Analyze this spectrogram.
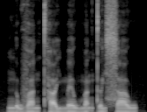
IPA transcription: ŋ ə̰˧˨ w v a˧ n t̪ʰ a̰˧˥ j m ɛ˧ w m a̰˧˨ ŋ t̪ ə˧ j s a˧ w

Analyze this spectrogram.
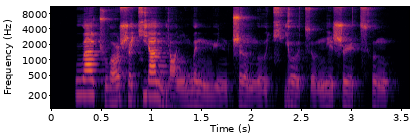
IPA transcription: w ä˥ ʈ͡ʂ w ɔ˧˥ ʂ ɤ˧ t͡ɕ j ä˥ n̪ j ɑ˨˩ ŋ m w ə˥˩ n m y˨˩ n ʈ͡ʂ ɤ˥˩ n̪ o˨˩ ʊ̯ t͡ɕʰ j o˥˩ ʊ̯ t͡s o˩ ʊ̯ n̪ i˥˧ ʂ ɻ̩˥˧ t͡sʰ ʊ˥˩ ŋ

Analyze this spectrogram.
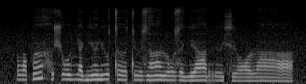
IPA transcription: lˠ ə p ə̃ː h ə ʃ oː ʎ a ɡʲ ə̃ː ɾʲ o t əː t ʏː z ã ɭ o z ə lʲ aː r ʏː xʲ ɔː ɭ aː

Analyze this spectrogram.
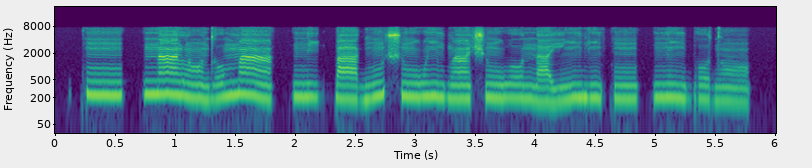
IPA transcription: k ũ˧ | n ã˧ l ɔ̃˨ d o˨˦ m ã˦˨ | n i˨ k͡p a˨ ɡ ũ˨˦ ʃ ũ˧ w ĩ˧ b ã˧ ʃ ũ˧ w o˧ n a˨ j ĩ˨˦ ɡ ĩ˧ k ũ˧ | n ĩ˨ ɡ͡b o˨ d ɔ̃˨

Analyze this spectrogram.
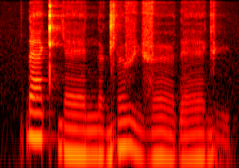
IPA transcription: ɗ æ˦ kʰ j ɛː˨ n œ˨ ɡ j ɵ˦ v y˨ v œː˦˨ ɗ ɛː˦ ɡ y˨

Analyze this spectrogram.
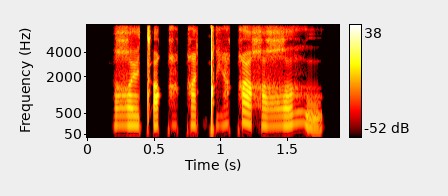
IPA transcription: ʁ ø tʼ o q ɛ̤ q e ǃ i̤ q ø χ œ ʁ o ɦ ṵ

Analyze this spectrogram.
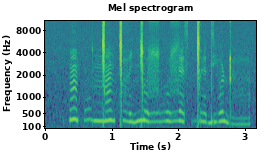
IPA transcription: p ã˧˥˧ p ɔ̤˧˥˧ ŋ͡ǀ ã˧˥˧ ɳ ǀ a̤˥˩ i̯ ŋ͡ǀ ʊ˥˩ ɮ ɔ̤˧˥˧ u̯ ɮ ɛ˥˩ s ɡ͡ǀ ɛ˥˩ d j ʊ˧˥˧ ɳ ɖʱ a̤˩

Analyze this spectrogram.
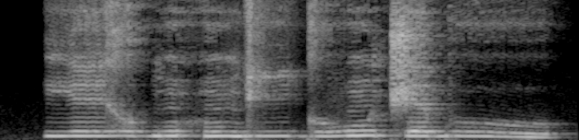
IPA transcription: j eː˦ ɣ ʊ˦ b ũ˦ h ũ˦ ɡ iː˦ ɡ ʊ˦ β ũ˦ t͡ʃ ɛ˦ b uː˦˨

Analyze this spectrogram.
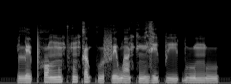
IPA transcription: l e˨ pʰ ɔ˦ ŋ ũ˦ pʰ ũ˦ k a˦ kʷ ɛ˨ f e˦ w ã˨ k ĩ˨ z i˦ p iː˨ ɓ uː˦ m u˦

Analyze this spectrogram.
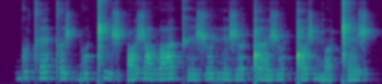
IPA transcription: ɡ ʊ˧˥ tʰ ɛ˧˥ tʼ ə˦˨ ʒ ɡ͡b ʊ˩˧˩ ǁ i˦˨ ʒ ʔ ɒ˨˩˦ ʒ ɪ˦˨ ðˤ ɜ˧˥ kʰ ɪ˩˧˩ ʒ ʊ˧˥ rʲ ə˦˨ ʒ ə˧˥ ǃ ɜ˦˨ ʒ ʊ˧˥ ǃ ʌ˧˥ ʒ ŋ͡m ʌ˨˩˦ ǁ ɛ˧˥ ʒ

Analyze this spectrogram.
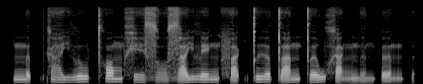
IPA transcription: n ə˨˩ t̚ k a̤˨˩ j l u˧ t̪ʰ ɔ˧ m x e̤˨˩ z ɔ̤˨˩ z a˨˦ j l e˧ ŋ f a˨˩ k̚ t̪ ɨ˧ ə̯ t̪ a˨˦ n t̪ ə˨˦ w x a̰˧˨ ŋ n ə̤˨˩ n ʔ ə̰˧˨ n ʔ

